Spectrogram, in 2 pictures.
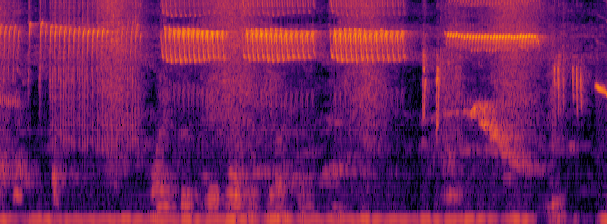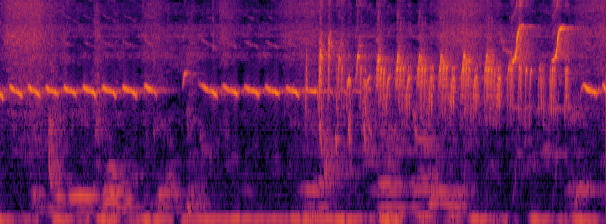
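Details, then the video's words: Jongkangan singing in a contest between a wild bird and a caged bird: high thin whistled notes, then a rapid rhythmic trill of repeated chirps with sharp rising notes, over a low steady hum. "Adu Gacor Jongkangan Liar VS Jongkangan Sangkar"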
